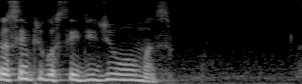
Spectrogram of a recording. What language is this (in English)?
Portuguese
